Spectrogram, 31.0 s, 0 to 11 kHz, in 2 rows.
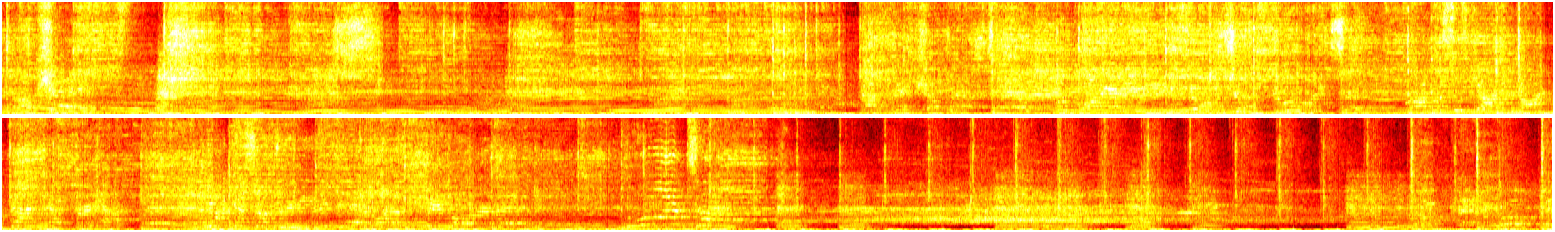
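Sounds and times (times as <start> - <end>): woman singing: 0.0 - 1.3, 8.6 - 23.1, 29.6 - 31.0
live rock band: 0.0 - 31.0.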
